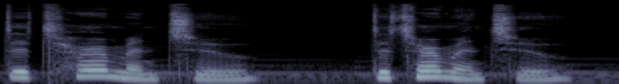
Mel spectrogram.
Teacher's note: Here's a linking sound between determined and to, so the D in the last part of determined will be nearly silent.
